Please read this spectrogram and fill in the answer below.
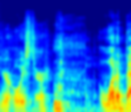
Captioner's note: laughs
